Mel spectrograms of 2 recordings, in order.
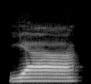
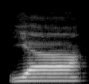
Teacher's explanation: ওই একই জায়গায় জিহ্বার মধ্যখান তার বরাবর উপরে তালুর সাথে লাগিয়ে জাস্ট এক আলিফ টেনে ছেড়ে দেবেন। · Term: ইয়া অক্ষরটা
